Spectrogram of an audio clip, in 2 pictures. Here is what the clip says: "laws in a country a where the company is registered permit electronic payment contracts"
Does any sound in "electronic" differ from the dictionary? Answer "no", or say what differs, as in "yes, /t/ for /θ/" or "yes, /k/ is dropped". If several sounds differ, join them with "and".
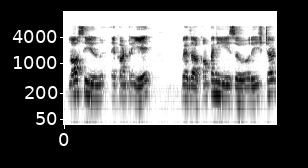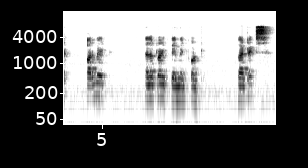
no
